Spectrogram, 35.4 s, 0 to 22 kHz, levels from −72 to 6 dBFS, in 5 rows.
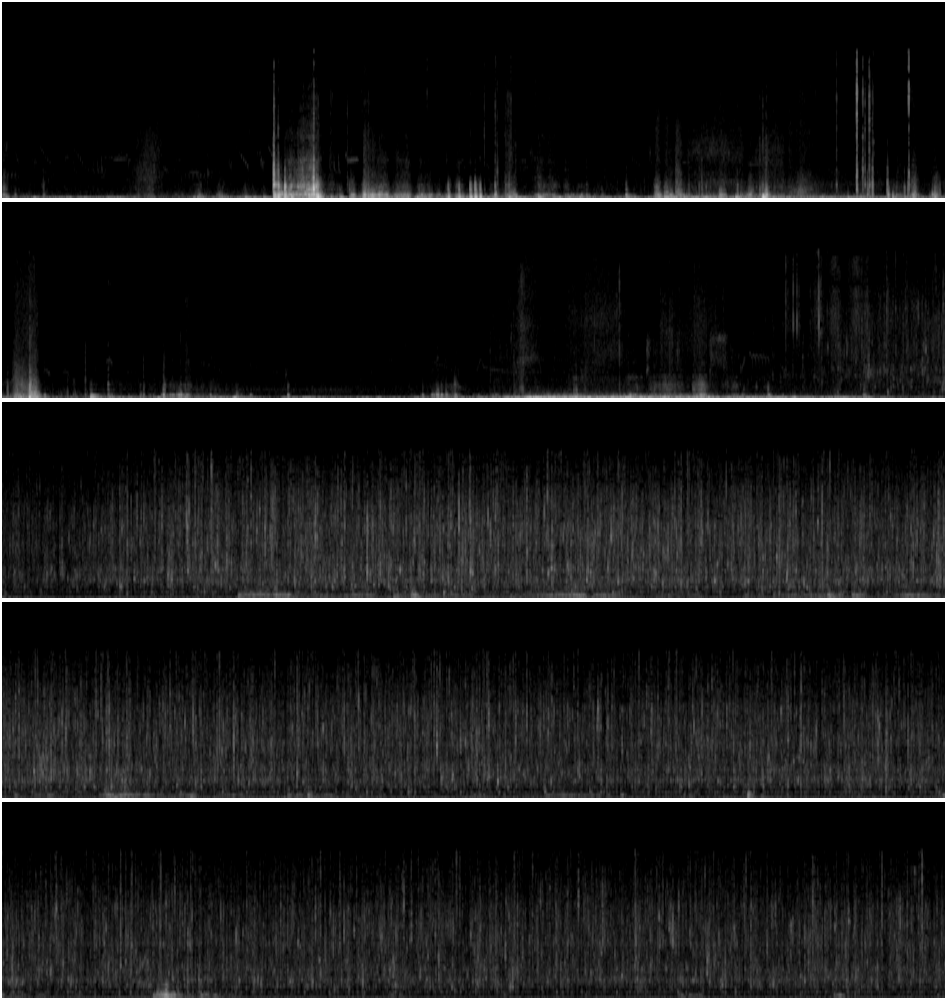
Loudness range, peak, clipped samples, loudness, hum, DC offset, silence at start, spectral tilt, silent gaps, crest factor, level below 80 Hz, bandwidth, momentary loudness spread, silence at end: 15 LU; -2 dBFS; under 0.1%; -36 LUFS; none; under 0.1%; 0 s; -5 dB/octave; none; 30 dB; -38 dBFS; 17 kHz; 17 LU; 0 s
